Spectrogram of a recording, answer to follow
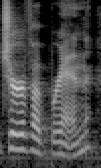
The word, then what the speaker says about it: Jerva Bryn: Jerva Bryn, which, so it's Jerva and then Bryn, and some people call me Jerva and some people call me Bryn. I'm fine with either, but legally it is Jerva Bryn.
